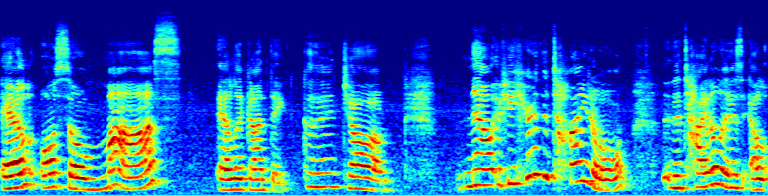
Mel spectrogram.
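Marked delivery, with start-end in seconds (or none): 0.0-3.6 El Oso Más drawn out slowly and loud for repeating; slow teacher model. Shown as a demonstration. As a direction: stretch out El Oso Más syllable by syllable. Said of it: "Say it with me".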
